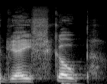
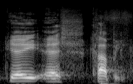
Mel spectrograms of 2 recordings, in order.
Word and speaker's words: J.S. Cuppy: J.S. Cuppy, or J. Scope. No, because of 2 P's. J.S. Cuppy.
